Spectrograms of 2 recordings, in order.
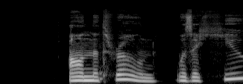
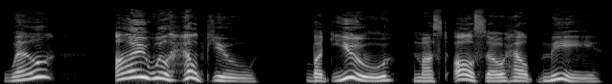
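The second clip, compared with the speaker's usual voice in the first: loud, grand, drawn-out voice; booming Oz; 6 dB louder, slower than usual. A narrator's reading. Oz questions the travelling girl, booming. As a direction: boom it out like a mighty wizard.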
